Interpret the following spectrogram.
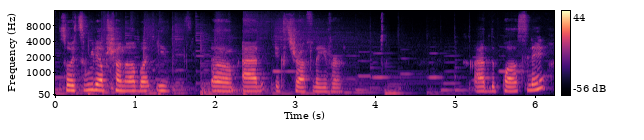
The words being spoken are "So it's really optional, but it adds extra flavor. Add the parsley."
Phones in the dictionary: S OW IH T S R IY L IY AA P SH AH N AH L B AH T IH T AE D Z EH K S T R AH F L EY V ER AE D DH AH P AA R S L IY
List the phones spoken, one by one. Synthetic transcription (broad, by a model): S OW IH T S R IY L IY AA P SH AH N AH L B AH T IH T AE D EH K S T R AH F L EY V ER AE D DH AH P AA S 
